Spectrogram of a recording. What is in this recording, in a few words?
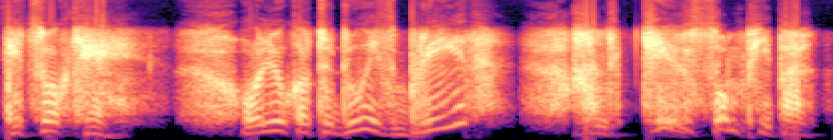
scared, jungle fem epic; vo; agents; Source Model Packs; Counter Strike Model Pack; CS2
